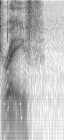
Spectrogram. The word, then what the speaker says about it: Ralph: His brother is Rafe. It's pronounced Rafe, even though it's spelled Ralph.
